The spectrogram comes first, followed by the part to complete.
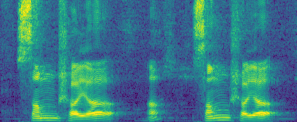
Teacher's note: the pronunciation that anuswar brings in always has the sense of m in it. It has a sense of ma, ma which is nasalized, ma, like that.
